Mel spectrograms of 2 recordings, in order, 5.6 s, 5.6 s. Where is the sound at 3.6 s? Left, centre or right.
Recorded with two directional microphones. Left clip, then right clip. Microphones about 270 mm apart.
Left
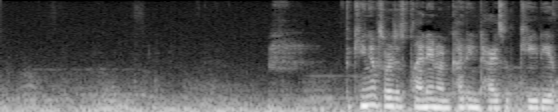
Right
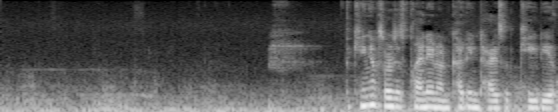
Right.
